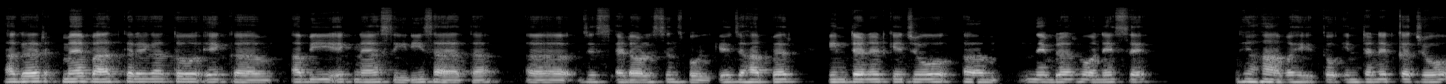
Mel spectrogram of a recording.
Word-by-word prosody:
अगर 130 +2 +5 0.2
मैं 130 +1 +4
बात 120 0 +4
करेगा 125 -1 +2
तो 130 - -1 0.3
एक 115 -1 -5 0.6
अभी 115 +1 -1 0.2
एक 115 0 -8
नया 110 0 0
सीरीज़ 110 +2 -5
आया 100 -2 +3
था, 100 - -1 0.5
अ, 100 -2 0
जिस 110 0 -8
अडोलेसेंस 105 +1 0
बोल 100 -2 -1
के, 110 +1 -2
जहाँ 110 0 +3 0.2
पर 115 0 +3 0.4
इंटरनेट 115 +1 +4
के 120 -1 -1
जो 115 0 +1 0.4
अम, 110 -3 +2 0.4
निर्भर 115 +1 +1
होने 110 -1 0
से 115 0 -1 1.0
जी 120 +2 -3
हाँ 115 -2 +3
वही। 110 -1 -1
तो 110 - -2
इंटरनेट 115 +2 -2
का - - +3
जो 110 0 +2
115 Hz, 135 wpm, -23 LUFS, 110-120 Hz, 1.0 s, अगर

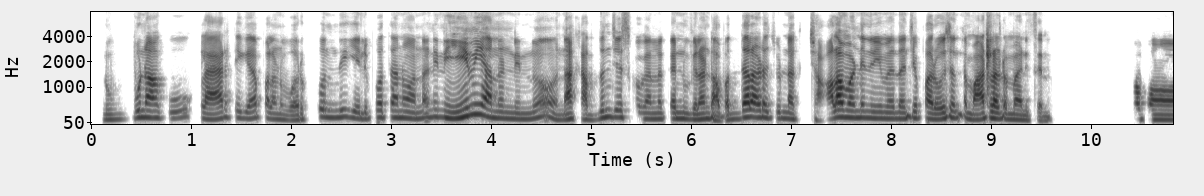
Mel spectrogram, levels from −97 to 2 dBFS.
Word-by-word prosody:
నువ్వు 140 +7 -7
నాకు 180 -2 +2 0.3
క్లారిటీగా 160 +4 0
పలానా 145 -5 -6
వర్కుంది, 185 +10 -6
యెళ్ళిపోతాను 180 +3 -3
అన్నా 160 +1 -5
నేను 195 -3 -2
ఏమీ 255 +7 +4
అనను 170 -3 -3
నిన్ను, 150 +6 -5 0.2
నాకు 145 +2 +3
అర్థం 175 +10 -5
చేసుకోగలను, 155 -5 -4
కానీ 155 - 0
నువ్విలాంటి 145 +2 0
అబద్దాలాడావు 185 +5 +3
చూడు, 165 -1 -8
నాకు 145 - -9
చాలా 195 - +6
మండింది 180 -1 +1
నీ - - 0
మీద 155 0 -3
అని 195 - -4
చెప్పి, 170 -2 -2
ఆ - - -1
రోజంతా 160 +1 -1
మాట్లాడడం 160 -2 +5
మానేశాను. 115 -5 -3 0.9
పాపం 135 -2 -1
165 Hz, 165 wpm, -24 LUFS, 145-185 Hz, 0.9 s, చాలా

